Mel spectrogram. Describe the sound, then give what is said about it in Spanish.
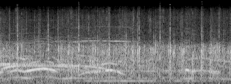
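A crowd applauds and cheers at an Argentine political campaign speech, producing steady, thick clapping with voices mixed in. “A Máximo Paz, a los compañeros del Frente Renovador, para los cuales pido un aplauso,”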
